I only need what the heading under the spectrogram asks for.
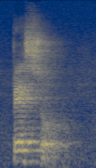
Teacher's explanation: las P's españolas que te puedan sonar a veces como B, porque no tienen la aspiración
